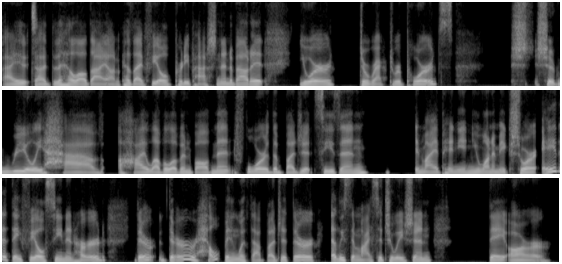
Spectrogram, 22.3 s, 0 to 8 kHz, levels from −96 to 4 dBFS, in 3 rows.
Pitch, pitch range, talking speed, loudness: 140 Hz, 130-155 Hz, 160 wpm, -32 LUFS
